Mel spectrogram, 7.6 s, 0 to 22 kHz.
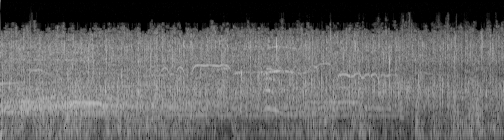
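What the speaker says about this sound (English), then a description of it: "How about a round of applause for our 2023 graduates?" A crowd at a 2023 graduation ceremony applauds the graduates, with sustained clapping mixed with cheers and a few shrill whistles throughout, loud and continuous.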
